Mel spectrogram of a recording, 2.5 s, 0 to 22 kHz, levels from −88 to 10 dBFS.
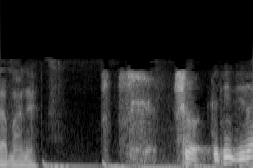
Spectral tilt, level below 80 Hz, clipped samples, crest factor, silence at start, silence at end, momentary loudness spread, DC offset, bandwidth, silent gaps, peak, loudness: -9 dB/octave; -36 dBFS; under 0.1%; 16 dB; 0 s; 0 s; 18 LU; under 0.1%; 5.4 kHz; none; -8 dBFS; -23 LUFS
